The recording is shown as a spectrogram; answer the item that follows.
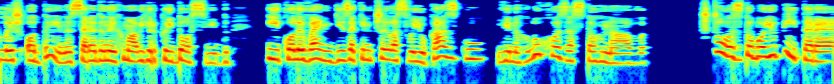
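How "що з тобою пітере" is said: worried, alarmed, concerned cry. Hearing him groan after her story, she runs to him, exclaimed. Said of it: "вигукнула Венді і підбігла до нього".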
